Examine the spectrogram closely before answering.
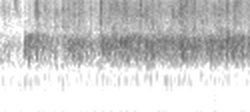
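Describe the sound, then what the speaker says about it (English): Applause from an audience at the opening ceremony of a film festival, a steady, fairly faint wash of many hands clapping in a hall, swelling slightly partway through with no talk over it. "those claps should be for"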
